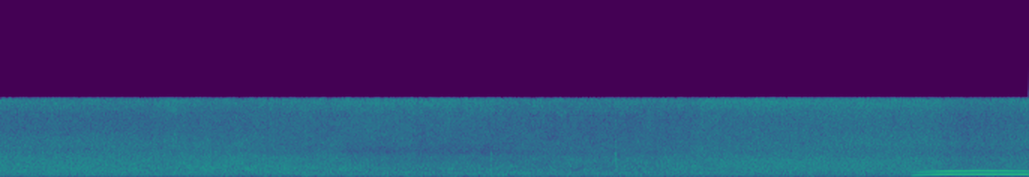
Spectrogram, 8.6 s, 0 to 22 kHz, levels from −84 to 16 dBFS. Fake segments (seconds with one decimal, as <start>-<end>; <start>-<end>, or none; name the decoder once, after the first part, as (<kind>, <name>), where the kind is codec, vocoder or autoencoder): 1.2-6.0 (codec, HILCodec)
